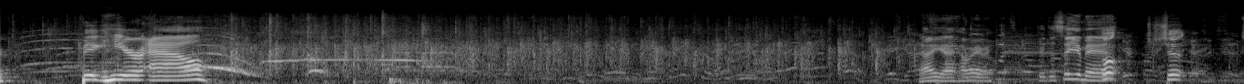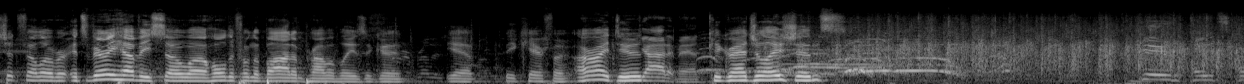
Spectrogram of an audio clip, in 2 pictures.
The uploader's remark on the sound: Live in Portland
